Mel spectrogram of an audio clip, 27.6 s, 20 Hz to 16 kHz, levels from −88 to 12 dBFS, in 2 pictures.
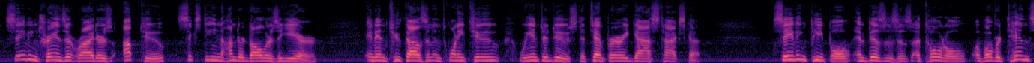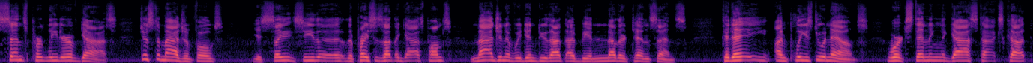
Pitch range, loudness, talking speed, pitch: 165-200 Hz, -29 LUFS, 145 wpm, 180 Hz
